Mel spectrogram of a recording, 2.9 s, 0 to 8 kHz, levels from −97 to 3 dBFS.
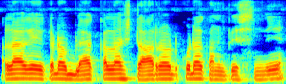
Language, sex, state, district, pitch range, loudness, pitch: Telugu, male, Andhra Pradesh, Sri Satya Sai, 115-130 Hz, -14 LUFS, 125 Hz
